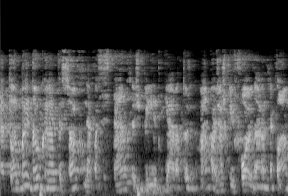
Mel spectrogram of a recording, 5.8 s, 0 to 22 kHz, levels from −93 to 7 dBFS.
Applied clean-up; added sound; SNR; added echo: classical method WPE with log-MMSE.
